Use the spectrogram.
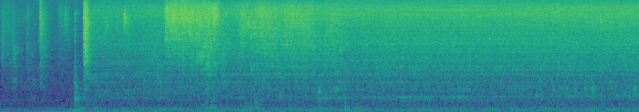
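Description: Water gushes from a tap in a steady hiss after a few clanks, running continuously to the end.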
